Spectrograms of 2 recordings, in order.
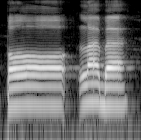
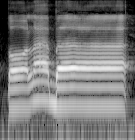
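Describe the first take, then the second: First: The first syllable's vowel is long. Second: The third syllable's vowel is long. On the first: "maka to-nya menjadi panjang" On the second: "maka ba-nya yang panjang"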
